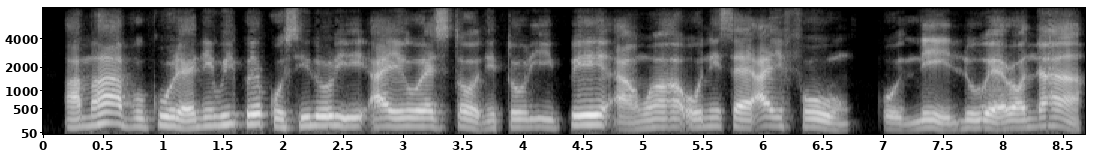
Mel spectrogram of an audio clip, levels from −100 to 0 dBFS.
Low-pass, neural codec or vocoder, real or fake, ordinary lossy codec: none; codec, 16 kHz, 0.8 kbps, ZipCodec; fake; none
